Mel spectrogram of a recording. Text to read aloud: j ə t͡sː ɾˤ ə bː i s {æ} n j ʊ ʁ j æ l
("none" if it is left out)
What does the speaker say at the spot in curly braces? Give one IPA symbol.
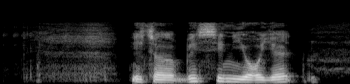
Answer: i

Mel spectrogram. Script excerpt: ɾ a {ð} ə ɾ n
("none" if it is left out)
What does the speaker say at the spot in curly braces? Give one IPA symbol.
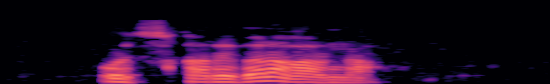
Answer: ʁ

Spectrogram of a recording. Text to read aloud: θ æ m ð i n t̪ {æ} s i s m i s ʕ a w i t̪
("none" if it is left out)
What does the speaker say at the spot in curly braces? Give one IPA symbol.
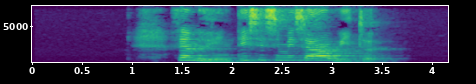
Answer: i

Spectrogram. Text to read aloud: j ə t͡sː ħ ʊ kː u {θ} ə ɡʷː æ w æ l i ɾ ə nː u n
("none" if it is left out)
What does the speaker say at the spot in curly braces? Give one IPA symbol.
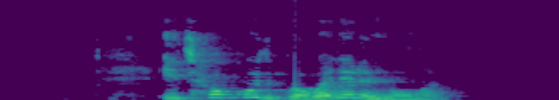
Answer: ð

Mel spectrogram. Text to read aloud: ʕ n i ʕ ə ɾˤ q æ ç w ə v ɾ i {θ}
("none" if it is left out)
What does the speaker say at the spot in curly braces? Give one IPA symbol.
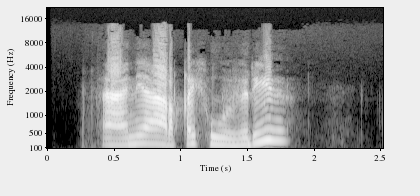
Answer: ð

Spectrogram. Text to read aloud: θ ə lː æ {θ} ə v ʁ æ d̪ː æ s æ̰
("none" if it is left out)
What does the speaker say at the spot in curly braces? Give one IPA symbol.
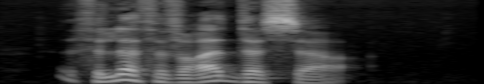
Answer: θ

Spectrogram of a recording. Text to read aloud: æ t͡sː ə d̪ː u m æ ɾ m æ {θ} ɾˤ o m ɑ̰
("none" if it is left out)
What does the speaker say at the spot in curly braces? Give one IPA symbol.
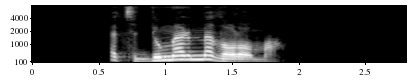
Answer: ð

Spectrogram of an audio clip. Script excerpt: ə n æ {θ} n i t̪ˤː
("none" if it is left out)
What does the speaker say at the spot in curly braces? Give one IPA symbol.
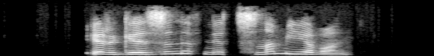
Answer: θ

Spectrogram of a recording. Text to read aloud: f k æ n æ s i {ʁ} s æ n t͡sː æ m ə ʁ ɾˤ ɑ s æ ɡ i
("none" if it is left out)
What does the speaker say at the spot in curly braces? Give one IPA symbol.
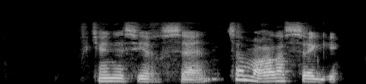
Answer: ʁ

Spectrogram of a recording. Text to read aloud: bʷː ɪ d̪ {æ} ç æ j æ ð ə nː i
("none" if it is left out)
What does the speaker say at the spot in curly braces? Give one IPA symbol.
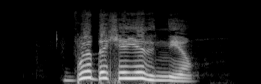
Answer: æ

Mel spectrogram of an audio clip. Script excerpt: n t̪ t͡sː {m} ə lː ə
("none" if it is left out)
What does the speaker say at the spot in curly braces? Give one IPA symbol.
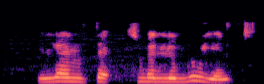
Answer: m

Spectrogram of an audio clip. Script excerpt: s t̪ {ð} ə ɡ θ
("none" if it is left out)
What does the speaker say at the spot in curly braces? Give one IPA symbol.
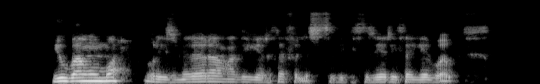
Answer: ð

